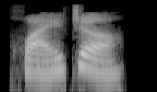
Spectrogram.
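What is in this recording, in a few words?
"怀着", Mandarin Chinese; chinese-flashcards; hsk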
